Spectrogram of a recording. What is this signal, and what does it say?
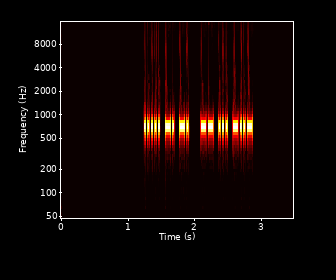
Morse code, heard as a keyed tone, about 46 wpm, 700 Hz. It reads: 5NN MSX
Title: Ontario QSO Party Exchange 45wpm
